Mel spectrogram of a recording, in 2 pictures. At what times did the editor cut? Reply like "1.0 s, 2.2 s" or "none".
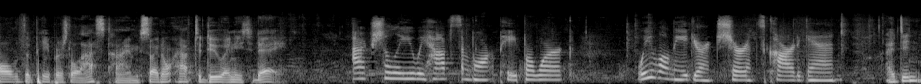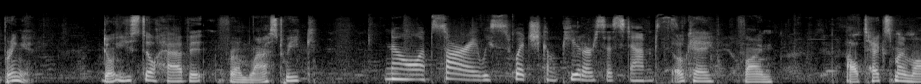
8.8 s

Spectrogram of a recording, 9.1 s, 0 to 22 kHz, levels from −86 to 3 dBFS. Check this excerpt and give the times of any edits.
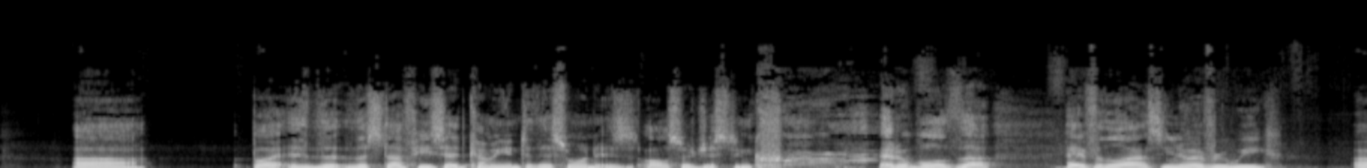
none

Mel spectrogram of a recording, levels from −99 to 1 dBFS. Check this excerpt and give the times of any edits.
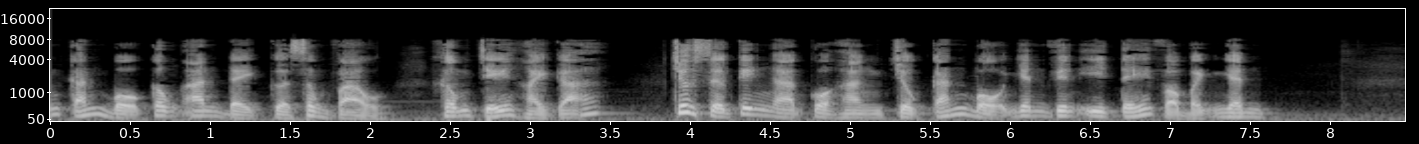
3.8 s

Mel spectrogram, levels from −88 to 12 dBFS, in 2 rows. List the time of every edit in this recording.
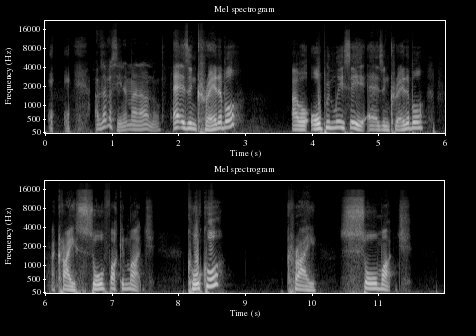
5.9 s

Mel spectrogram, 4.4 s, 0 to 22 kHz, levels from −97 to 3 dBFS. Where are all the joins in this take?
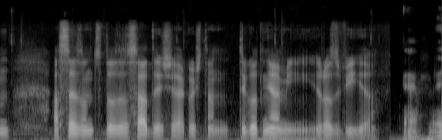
none

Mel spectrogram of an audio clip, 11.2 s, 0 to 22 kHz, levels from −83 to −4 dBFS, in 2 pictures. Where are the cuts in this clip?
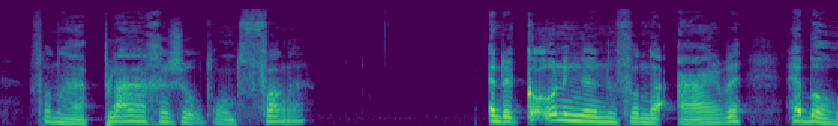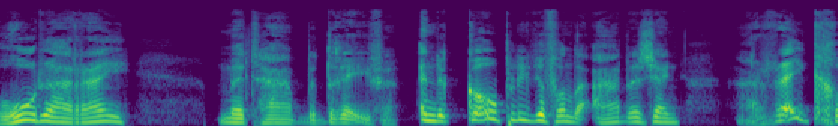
3.2 s, 8.3 s

